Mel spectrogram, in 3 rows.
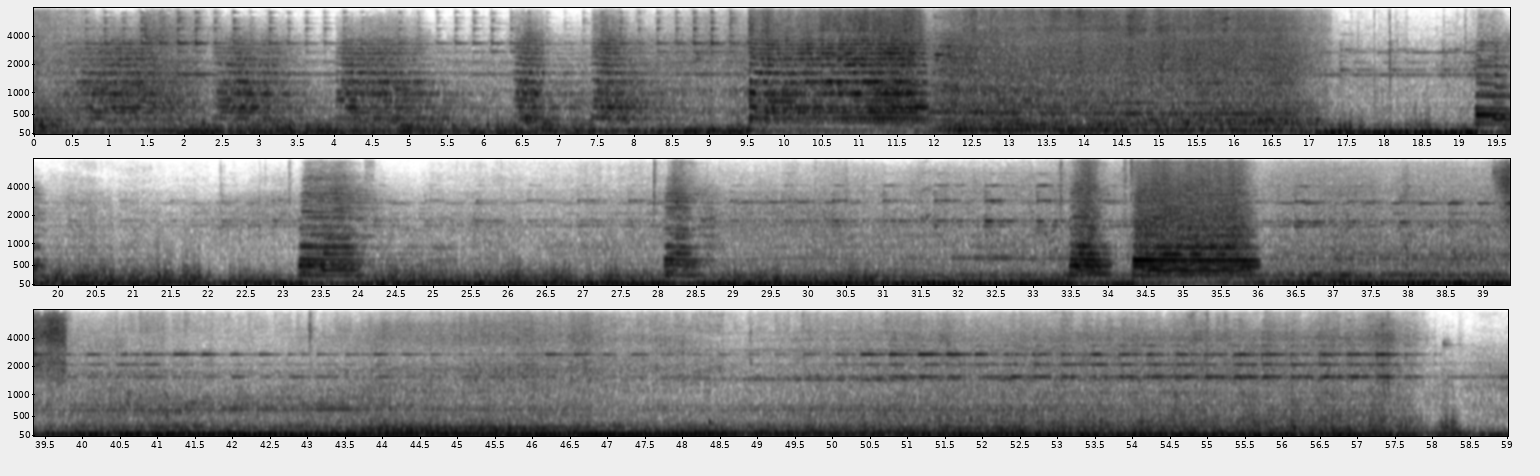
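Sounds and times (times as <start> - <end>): diesel locomotive engines rumbling: 0.0 - 59.0
train air horn blasts: 0.5 - 5.6, 6.4 - 8.4, 9.5 - 13.2, 19.2 - 19.9, 23.2 - 25.2, 28.0 - 28.9, 33.4 - 36.1.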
